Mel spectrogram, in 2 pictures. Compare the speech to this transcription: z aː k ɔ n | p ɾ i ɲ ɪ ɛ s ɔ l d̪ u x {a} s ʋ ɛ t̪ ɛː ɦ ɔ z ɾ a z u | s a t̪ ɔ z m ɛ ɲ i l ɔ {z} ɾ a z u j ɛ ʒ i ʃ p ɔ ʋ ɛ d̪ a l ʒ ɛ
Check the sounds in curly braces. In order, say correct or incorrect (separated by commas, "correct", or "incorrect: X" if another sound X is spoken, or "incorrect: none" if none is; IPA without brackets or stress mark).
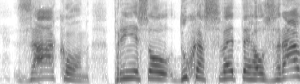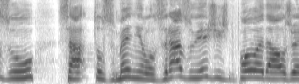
correct, correct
